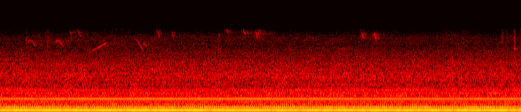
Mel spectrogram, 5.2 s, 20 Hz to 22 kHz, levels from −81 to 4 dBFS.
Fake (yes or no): no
